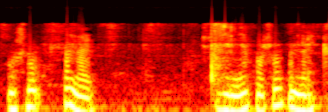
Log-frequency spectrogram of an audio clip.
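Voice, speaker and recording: A man speaks quietly. Music plays in the background. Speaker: urban explorer vlogger. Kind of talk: casual vlog narration. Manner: quiet, hushed to avoid noise; halting, filler-heavy.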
